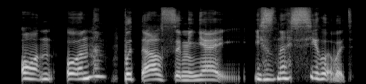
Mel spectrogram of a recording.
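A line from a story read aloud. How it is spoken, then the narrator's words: Sobbing. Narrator (Russian): всхлипываю я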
